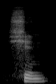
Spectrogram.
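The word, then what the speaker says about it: 心: And the semantic element in it is this over here, which is pronounced xin, and it's a heart.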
